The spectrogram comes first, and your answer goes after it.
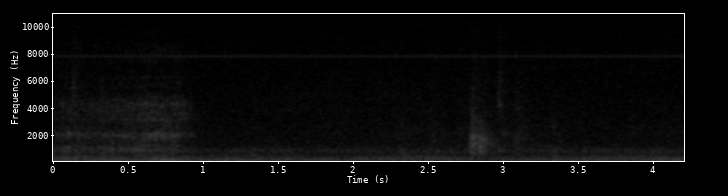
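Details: Saxon, a Komondor dog, snores while sleeping: a single low, rough rumbling breath in the first second, then quiet room hiss with a faint brief rustle.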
